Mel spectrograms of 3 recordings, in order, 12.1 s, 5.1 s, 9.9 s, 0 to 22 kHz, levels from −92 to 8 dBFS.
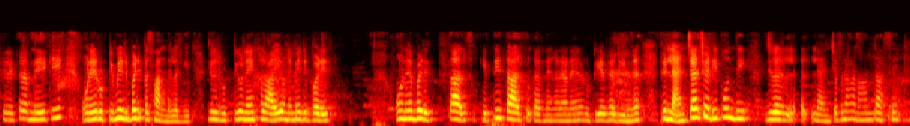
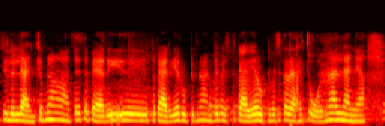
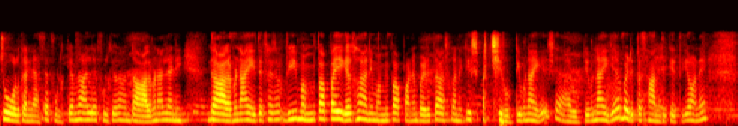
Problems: constant background noise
